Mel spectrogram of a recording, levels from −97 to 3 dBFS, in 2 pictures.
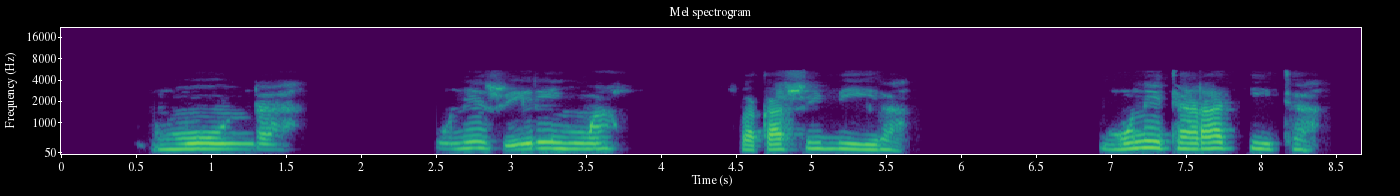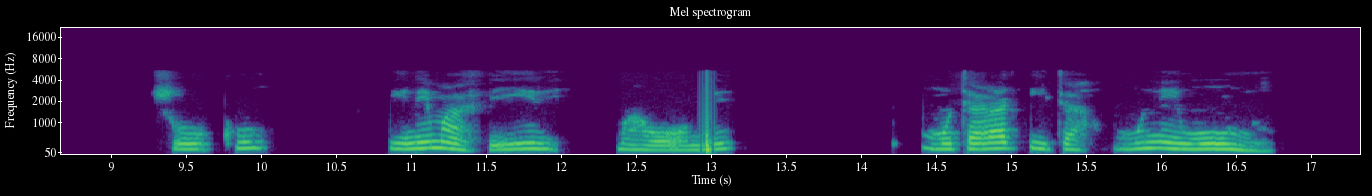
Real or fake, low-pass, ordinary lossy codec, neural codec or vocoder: fake; 5.4 kHz; AAC, 32 kbps; vocoder, 44.1 kHz, 128 mel bands every 512 samples, BigVGAN v2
